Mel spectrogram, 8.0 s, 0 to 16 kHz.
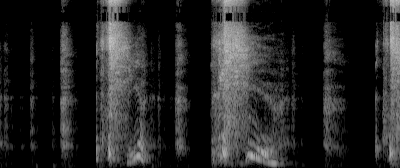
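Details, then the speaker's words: Rapid run of 60+ forceful sneezes, each preceded by a sharp gasping inhale, during a bad allergy day after weeks of frequent sneezing and nose itching, possibly from dust; sneezing fit. "just been so sneezy this last few weeks. I don't know what's happening. I just can't stop every I don't know what's happening."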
